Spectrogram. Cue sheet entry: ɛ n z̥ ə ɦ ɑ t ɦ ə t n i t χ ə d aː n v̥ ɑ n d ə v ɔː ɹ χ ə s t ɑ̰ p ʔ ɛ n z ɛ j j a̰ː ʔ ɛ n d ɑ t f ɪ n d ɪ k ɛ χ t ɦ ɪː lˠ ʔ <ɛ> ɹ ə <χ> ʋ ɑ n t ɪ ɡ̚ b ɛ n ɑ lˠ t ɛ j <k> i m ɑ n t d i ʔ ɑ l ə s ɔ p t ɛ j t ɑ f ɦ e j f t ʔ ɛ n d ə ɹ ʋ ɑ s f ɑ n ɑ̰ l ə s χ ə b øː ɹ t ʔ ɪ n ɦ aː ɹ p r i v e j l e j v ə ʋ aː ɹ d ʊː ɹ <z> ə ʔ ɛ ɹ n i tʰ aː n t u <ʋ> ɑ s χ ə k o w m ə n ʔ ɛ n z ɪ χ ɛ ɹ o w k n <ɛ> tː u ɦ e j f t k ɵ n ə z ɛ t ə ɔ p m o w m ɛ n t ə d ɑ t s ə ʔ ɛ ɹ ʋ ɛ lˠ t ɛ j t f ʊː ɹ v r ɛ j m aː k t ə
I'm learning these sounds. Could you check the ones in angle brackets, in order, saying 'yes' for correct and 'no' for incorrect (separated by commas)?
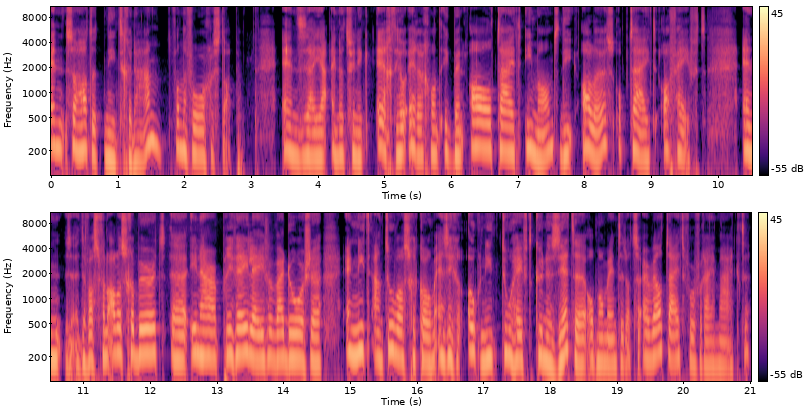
yes, yes, no, yes, yes, no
